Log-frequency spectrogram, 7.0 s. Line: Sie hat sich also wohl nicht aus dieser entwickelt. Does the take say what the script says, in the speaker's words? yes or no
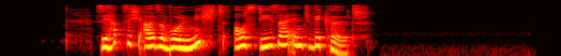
yes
